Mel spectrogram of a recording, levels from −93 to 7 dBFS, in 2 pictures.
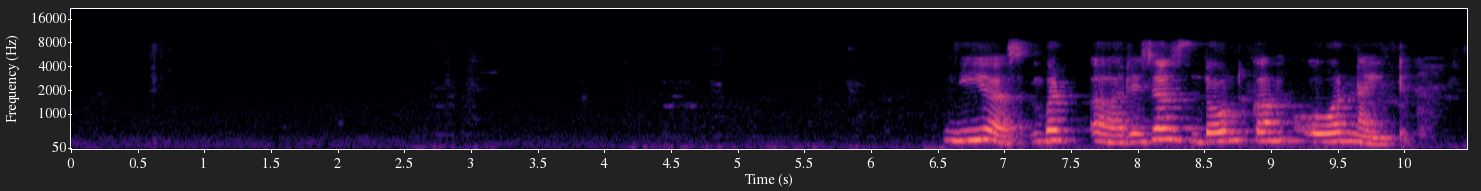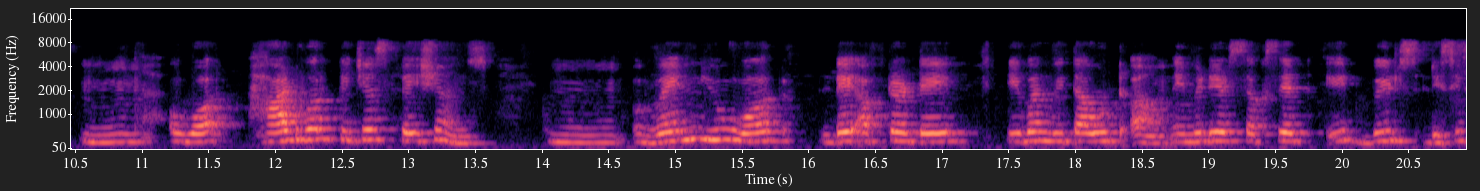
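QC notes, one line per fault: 1.51–1.95 s, repeated packet loss (robotic sound). Six gaps hit this stretch, each up to 40 ms, 160 ms in all. The receiver kept extending the last sound to cover each one. About 36 percent of the span is filler, so it sounds choppy and robotic.
2.87–2.95 s, burst of packet loss. About 60 ms went missing in one run. The decoder carried the last sound forward and faded it, leaving a held buzz or fading hiss. Then the speech jumps ahead, and that piece is gone.
3.35–3.39 s, 3.71–3.75 s and 17.37–17.41 s, short concealed packet loss. Each time, about 20 ms never arrived. The decoder extended the previous sound and blended back into real audio. The result is a brief smear or wobble, and a short consonant may drop out.
16.77–16.87 s and 17.33 s, lost packet rebuilt from error correction. A lost 20 ms packet was replaced each time by a low-rate copy carried in the next packet. 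There is no gap, but those frames sound rougher and noisier. The first repair also adds about 13 ms. The call path's coding noise and its 8 kHz band limit fit an Opus stream at around 32 kbps.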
